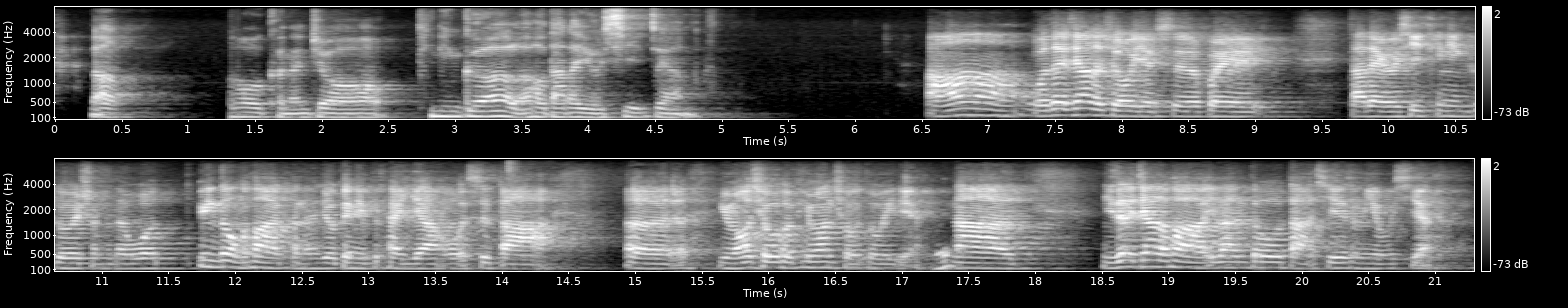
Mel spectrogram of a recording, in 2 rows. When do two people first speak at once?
none

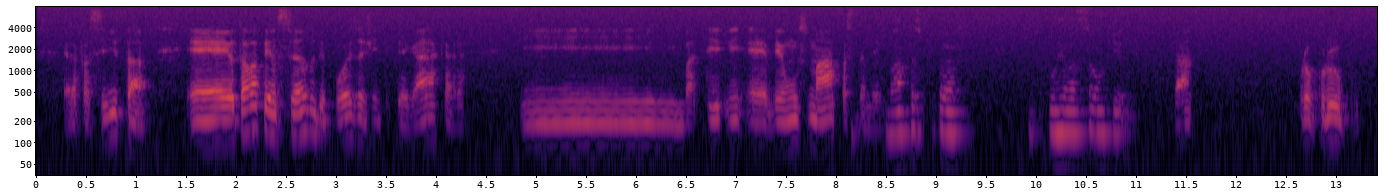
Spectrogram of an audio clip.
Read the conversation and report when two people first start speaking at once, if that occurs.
none

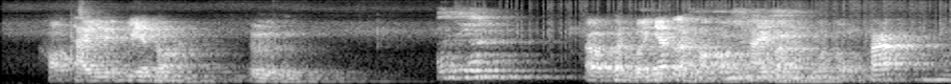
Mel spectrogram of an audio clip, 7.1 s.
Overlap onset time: 5 s

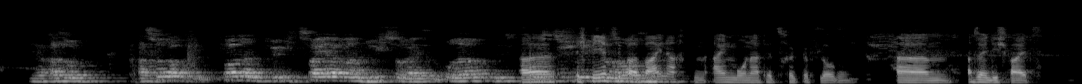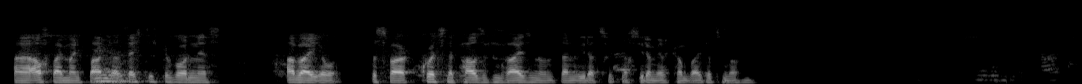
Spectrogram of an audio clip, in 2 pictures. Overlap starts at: 5 s

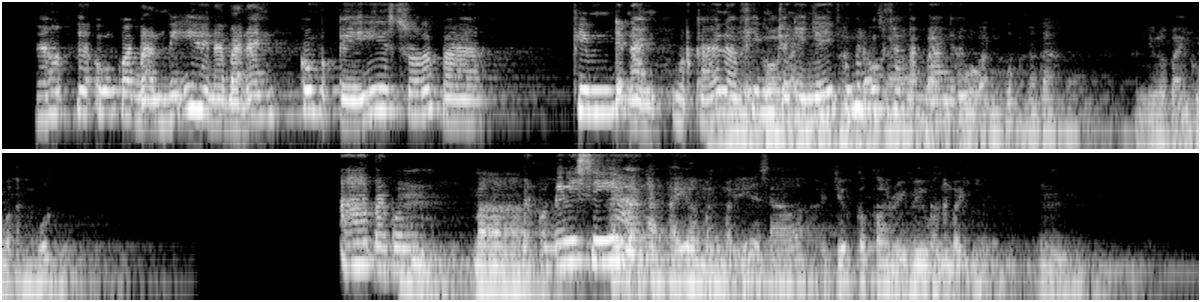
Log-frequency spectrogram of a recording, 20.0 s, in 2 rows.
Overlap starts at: 6 s

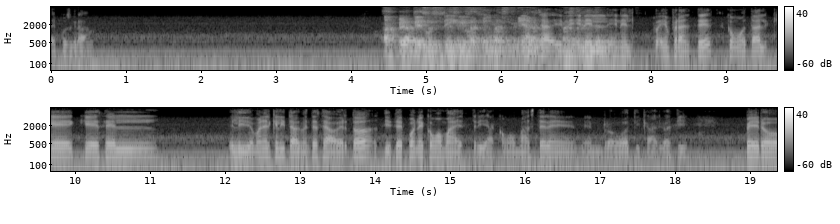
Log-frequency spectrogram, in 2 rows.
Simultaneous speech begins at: 5 s

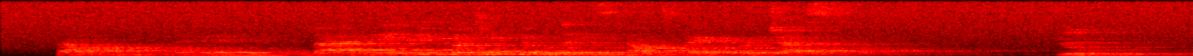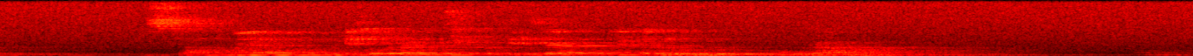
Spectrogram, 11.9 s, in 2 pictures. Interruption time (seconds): none

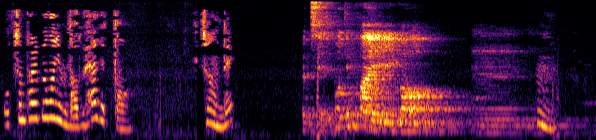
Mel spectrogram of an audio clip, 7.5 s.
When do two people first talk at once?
none

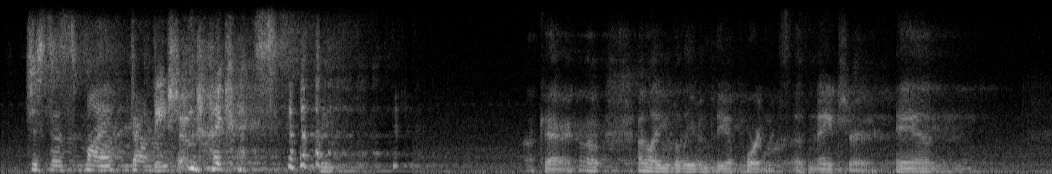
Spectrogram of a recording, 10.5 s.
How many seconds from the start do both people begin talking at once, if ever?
none

